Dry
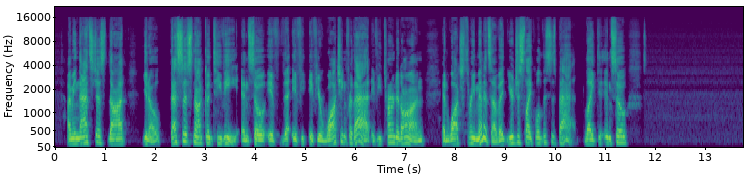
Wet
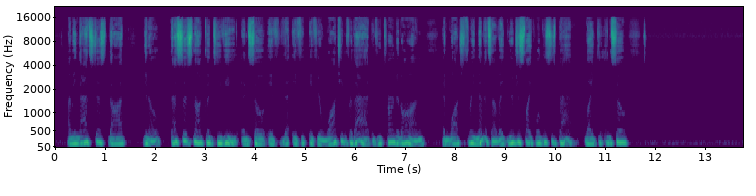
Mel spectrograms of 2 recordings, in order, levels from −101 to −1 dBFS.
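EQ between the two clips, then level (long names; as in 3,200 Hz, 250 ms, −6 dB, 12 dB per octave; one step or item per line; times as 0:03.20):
high-pass filter 98 Hz
inverse Chebyshev band-stop filter 310–3,700 Hz, stop band 50 dB
low-shelf EQ 260 Hz +7.5 dB
−1.5 dB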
